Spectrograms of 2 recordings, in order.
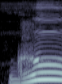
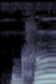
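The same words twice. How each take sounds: First: घू pushed out with a long u; forceful long vowel. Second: घू said lightly and briefly; gentle short vowel. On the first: Teacher showing second of the pair, firmer long घू. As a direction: put more force into a stretched घू. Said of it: "बाद वाले को जोर से बोलेंगे". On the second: Teacher showing first of the pair, gentle short घू. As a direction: ease gently through घू. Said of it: "एक को धीरे से बोलेंगे". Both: Shown as a demonstration.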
